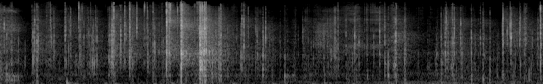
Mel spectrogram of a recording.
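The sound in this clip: Crinkling and tearing as a sealed, decades-old game card pack wrapper is forced open, the tough plastic giving continuous crackly rustling broken by sharper tearing bursts, fairly quiet and without speech.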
